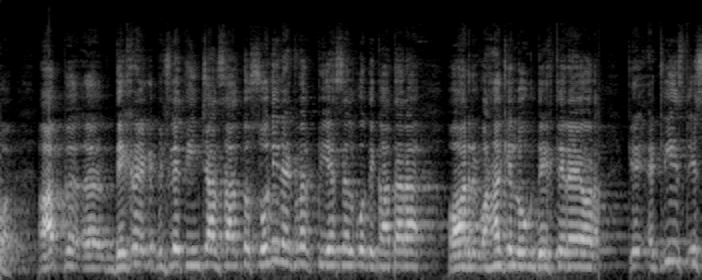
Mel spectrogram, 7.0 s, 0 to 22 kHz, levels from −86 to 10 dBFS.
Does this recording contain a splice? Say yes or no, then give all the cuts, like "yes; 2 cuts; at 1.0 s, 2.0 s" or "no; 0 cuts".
yes; 1 cut; at 6.1 s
